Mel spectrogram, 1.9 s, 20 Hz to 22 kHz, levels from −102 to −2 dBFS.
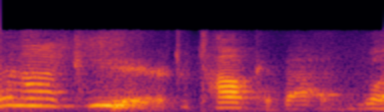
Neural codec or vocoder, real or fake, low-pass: codec, 16 kHz, 0.5 kbps, X-Codec, HuBERT features, trained on general audio; fake; 7.2 kHz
